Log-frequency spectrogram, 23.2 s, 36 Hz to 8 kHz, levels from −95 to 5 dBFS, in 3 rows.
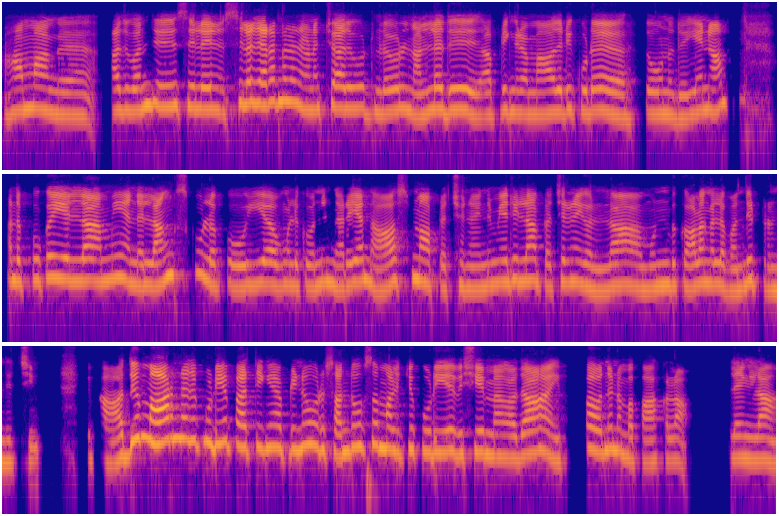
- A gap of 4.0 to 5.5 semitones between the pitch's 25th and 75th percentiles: No, average, 3.5 semitones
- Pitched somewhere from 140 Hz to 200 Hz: No, high, 245 Hz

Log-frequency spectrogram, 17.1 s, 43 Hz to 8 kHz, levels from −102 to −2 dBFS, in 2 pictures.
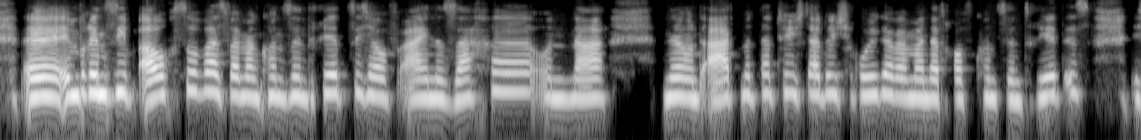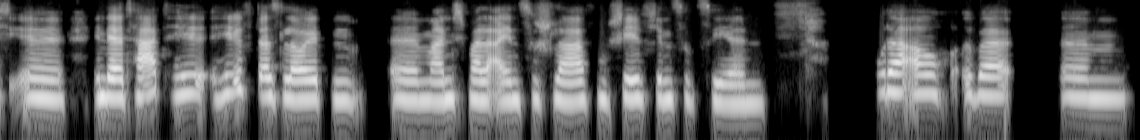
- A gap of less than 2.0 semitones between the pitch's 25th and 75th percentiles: No, narrow, 2.4 semitones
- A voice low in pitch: No, high, 215 Hz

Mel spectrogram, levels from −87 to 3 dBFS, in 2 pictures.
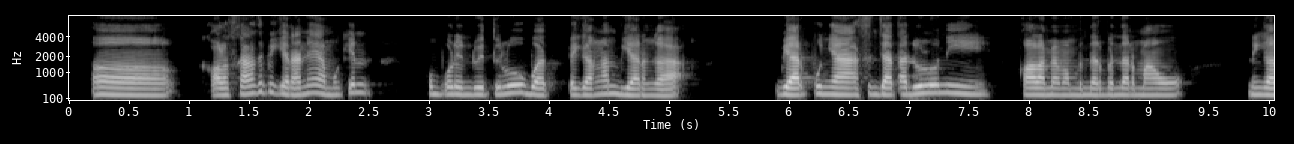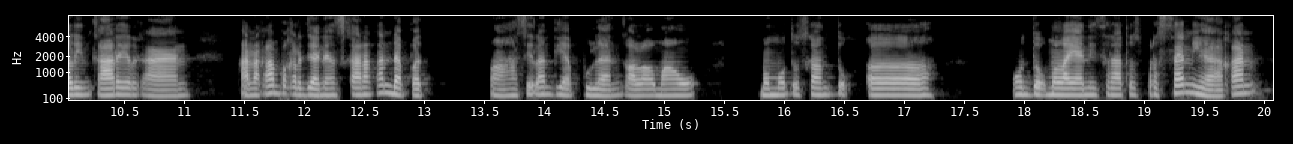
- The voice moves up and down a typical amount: No, narrow, 1.9 semitones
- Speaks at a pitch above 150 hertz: Yes, high, 190 Hz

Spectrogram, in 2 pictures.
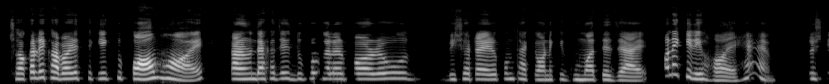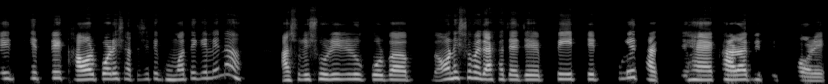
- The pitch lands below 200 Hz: No, high, 240 Hz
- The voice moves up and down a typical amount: Yes, average, 3.2 semitones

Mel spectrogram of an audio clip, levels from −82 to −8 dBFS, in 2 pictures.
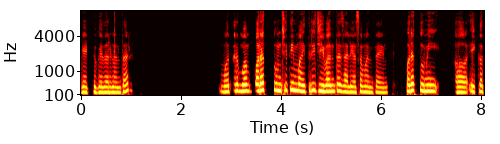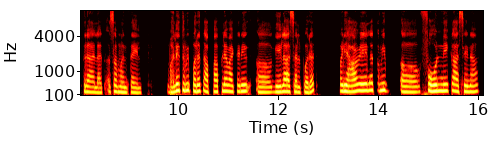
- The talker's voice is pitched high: Yes, high, 225 Hz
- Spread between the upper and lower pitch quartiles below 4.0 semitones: Yes, average, 3.3 semitones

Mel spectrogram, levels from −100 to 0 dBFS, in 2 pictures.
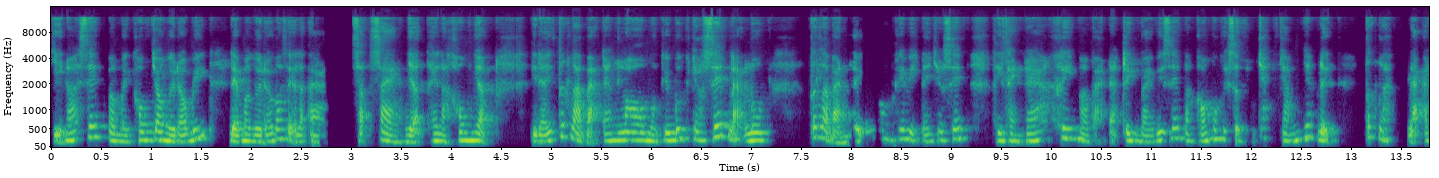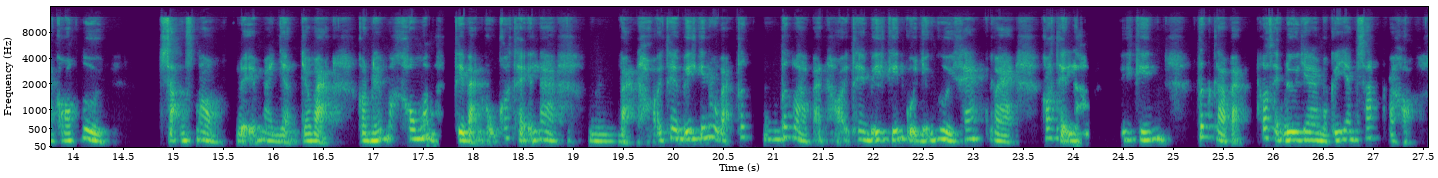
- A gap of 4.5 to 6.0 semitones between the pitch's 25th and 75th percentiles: No, average, 4.1 semitones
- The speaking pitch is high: Yes, high, 205 Hz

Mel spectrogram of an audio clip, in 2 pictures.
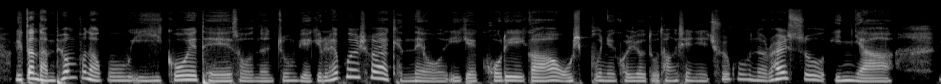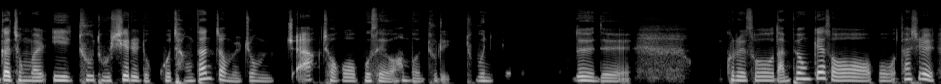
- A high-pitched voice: No, medium, 175 Hz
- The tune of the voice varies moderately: Yes, average, 3.9 semitones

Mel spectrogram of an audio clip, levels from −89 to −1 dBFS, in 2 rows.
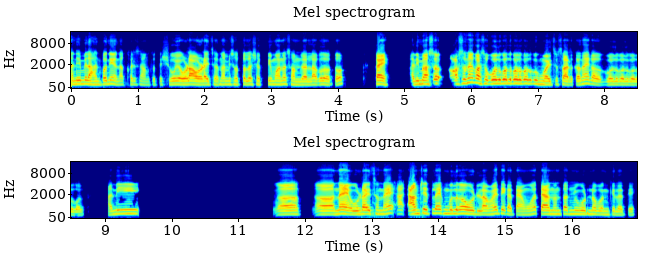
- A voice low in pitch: No, medium, 185 Hz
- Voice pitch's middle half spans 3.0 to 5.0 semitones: Yes, average, 3.3 semitones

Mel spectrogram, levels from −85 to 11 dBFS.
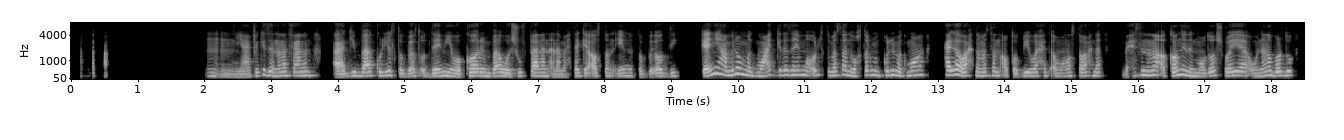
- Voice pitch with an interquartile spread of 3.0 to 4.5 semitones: Yes, average, 3.5 semitones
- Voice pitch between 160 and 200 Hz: Yes, high, 190 Hz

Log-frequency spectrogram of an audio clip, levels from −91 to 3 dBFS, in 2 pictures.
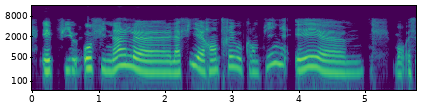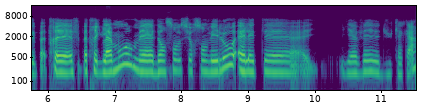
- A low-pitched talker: No, high, 200 Hz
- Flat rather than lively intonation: No, average, 3.4 semitones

